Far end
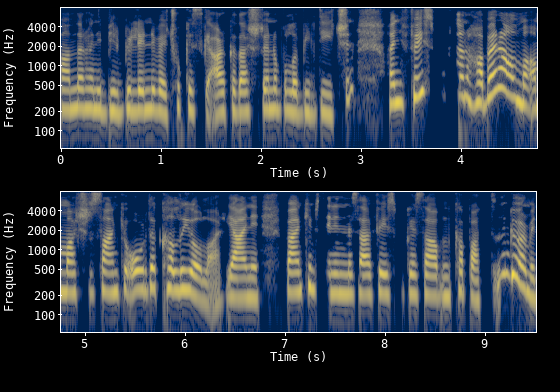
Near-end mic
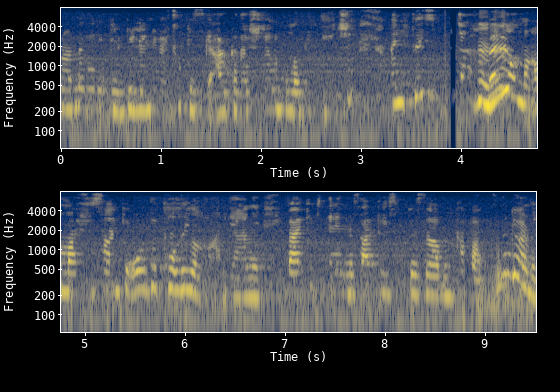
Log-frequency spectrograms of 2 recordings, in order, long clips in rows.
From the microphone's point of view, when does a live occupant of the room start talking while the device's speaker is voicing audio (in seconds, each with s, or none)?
4.2 s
